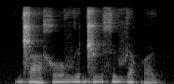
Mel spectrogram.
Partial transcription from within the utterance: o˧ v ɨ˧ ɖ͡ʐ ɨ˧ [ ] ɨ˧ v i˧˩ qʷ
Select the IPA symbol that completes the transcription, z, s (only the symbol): s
